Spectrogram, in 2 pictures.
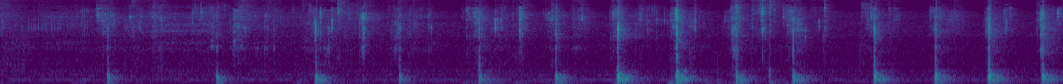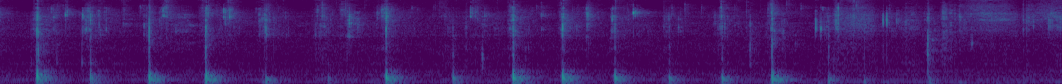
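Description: Close-up chewing with the mouth near the microphone: a regular run of short, wet mouth smacks about two to three a second, stopping near the end.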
